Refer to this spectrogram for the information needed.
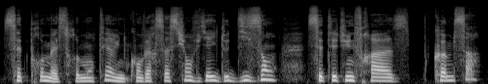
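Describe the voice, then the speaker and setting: A man reading a novel aloud as narrator in an expressive, dramatic audiobook style. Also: high voice, moderate pace, no room sound, studio quality.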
